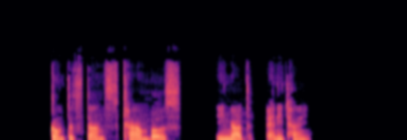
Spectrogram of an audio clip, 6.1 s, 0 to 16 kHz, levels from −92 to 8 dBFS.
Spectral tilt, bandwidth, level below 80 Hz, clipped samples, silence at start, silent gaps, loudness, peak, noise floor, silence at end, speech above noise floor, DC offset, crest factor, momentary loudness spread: -4.5 dB/octave; 9.4 kHz; -68 dBFS; under 0.1%; 0.75 s; 1.80-1.84 s, 2.72-3.24 s, 3.82-3.99 s; -19 LUFS; 0 dBFS; under -90 dBFS; 1.5 s; over 72 dB; under 0.1%; 20 dB; 12 LU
